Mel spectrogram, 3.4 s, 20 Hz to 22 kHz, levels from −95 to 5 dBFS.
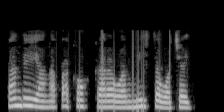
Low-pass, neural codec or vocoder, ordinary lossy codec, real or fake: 7.2 kHz; none; MP3, 48 kbps; real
